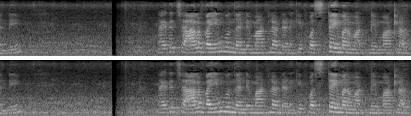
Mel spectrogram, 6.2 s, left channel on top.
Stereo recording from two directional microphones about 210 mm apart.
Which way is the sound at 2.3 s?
5° left (ahead or behind).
